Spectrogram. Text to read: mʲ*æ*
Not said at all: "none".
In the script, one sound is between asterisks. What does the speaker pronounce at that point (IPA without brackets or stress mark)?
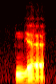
æ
